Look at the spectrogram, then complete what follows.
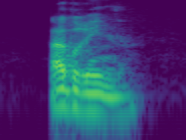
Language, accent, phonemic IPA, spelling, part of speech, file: French, France, /a.bʁin/, abrine, noun, LL-Q150 (fra)-abrine.wav
- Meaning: abrin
